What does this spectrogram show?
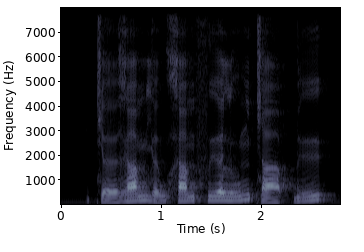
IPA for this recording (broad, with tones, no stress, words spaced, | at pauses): cəː˨˩˨ɣa˧˥mjə˨˩˨wxa˧˥m fɨ˧ə̯lu˧˥mcaː˨˩p̚ɓɨ˧˥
